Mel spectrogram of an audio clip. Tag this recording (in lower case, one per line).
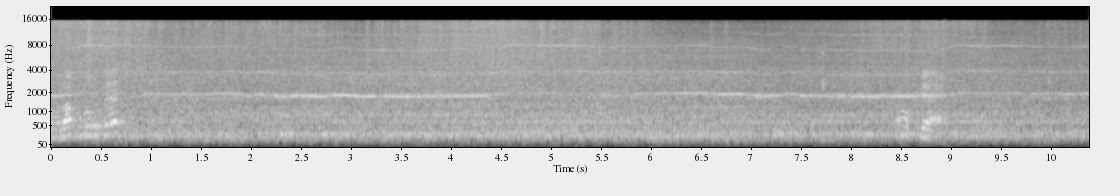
vacuum cleaner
